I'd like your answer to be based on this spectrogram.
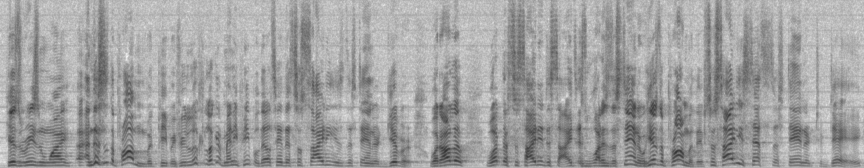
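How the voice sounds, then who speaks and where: With a high pitch and normal speed, a Sudanese pastor gives a sermon in a reverberant church sanctuary. He animatedly stages imagined dialogues, taking both roles.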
